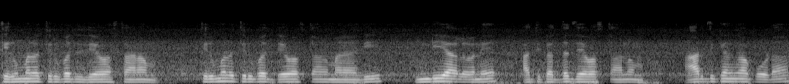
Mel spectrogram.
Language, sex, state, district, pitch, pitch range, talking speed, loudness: Telugu, male, Andhra Pradesh, Krishna, 120 Hz, 115-130 Hz, 105 wpm, -19 LUFS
